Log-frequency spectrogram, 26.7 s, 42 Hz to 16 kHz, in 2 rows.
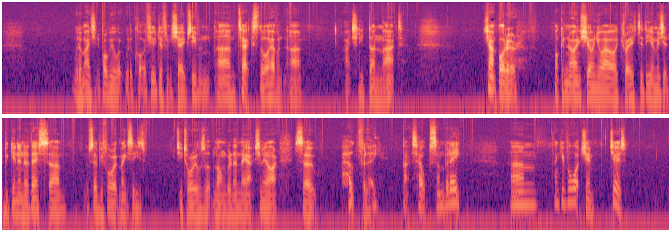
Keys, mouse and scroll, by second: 6.9 scroll down 1, 8.0 middle click, 18.1 middle click.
